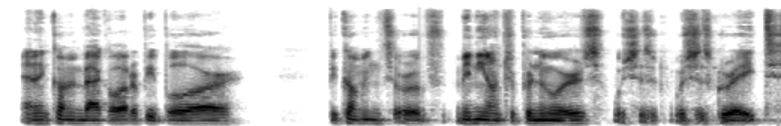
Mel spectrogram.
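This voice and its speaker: A man talks with a Puerto Rican accent. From Puerto Rico. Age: 40s. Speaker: hotel operations director. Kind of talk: interview. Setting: video call.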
